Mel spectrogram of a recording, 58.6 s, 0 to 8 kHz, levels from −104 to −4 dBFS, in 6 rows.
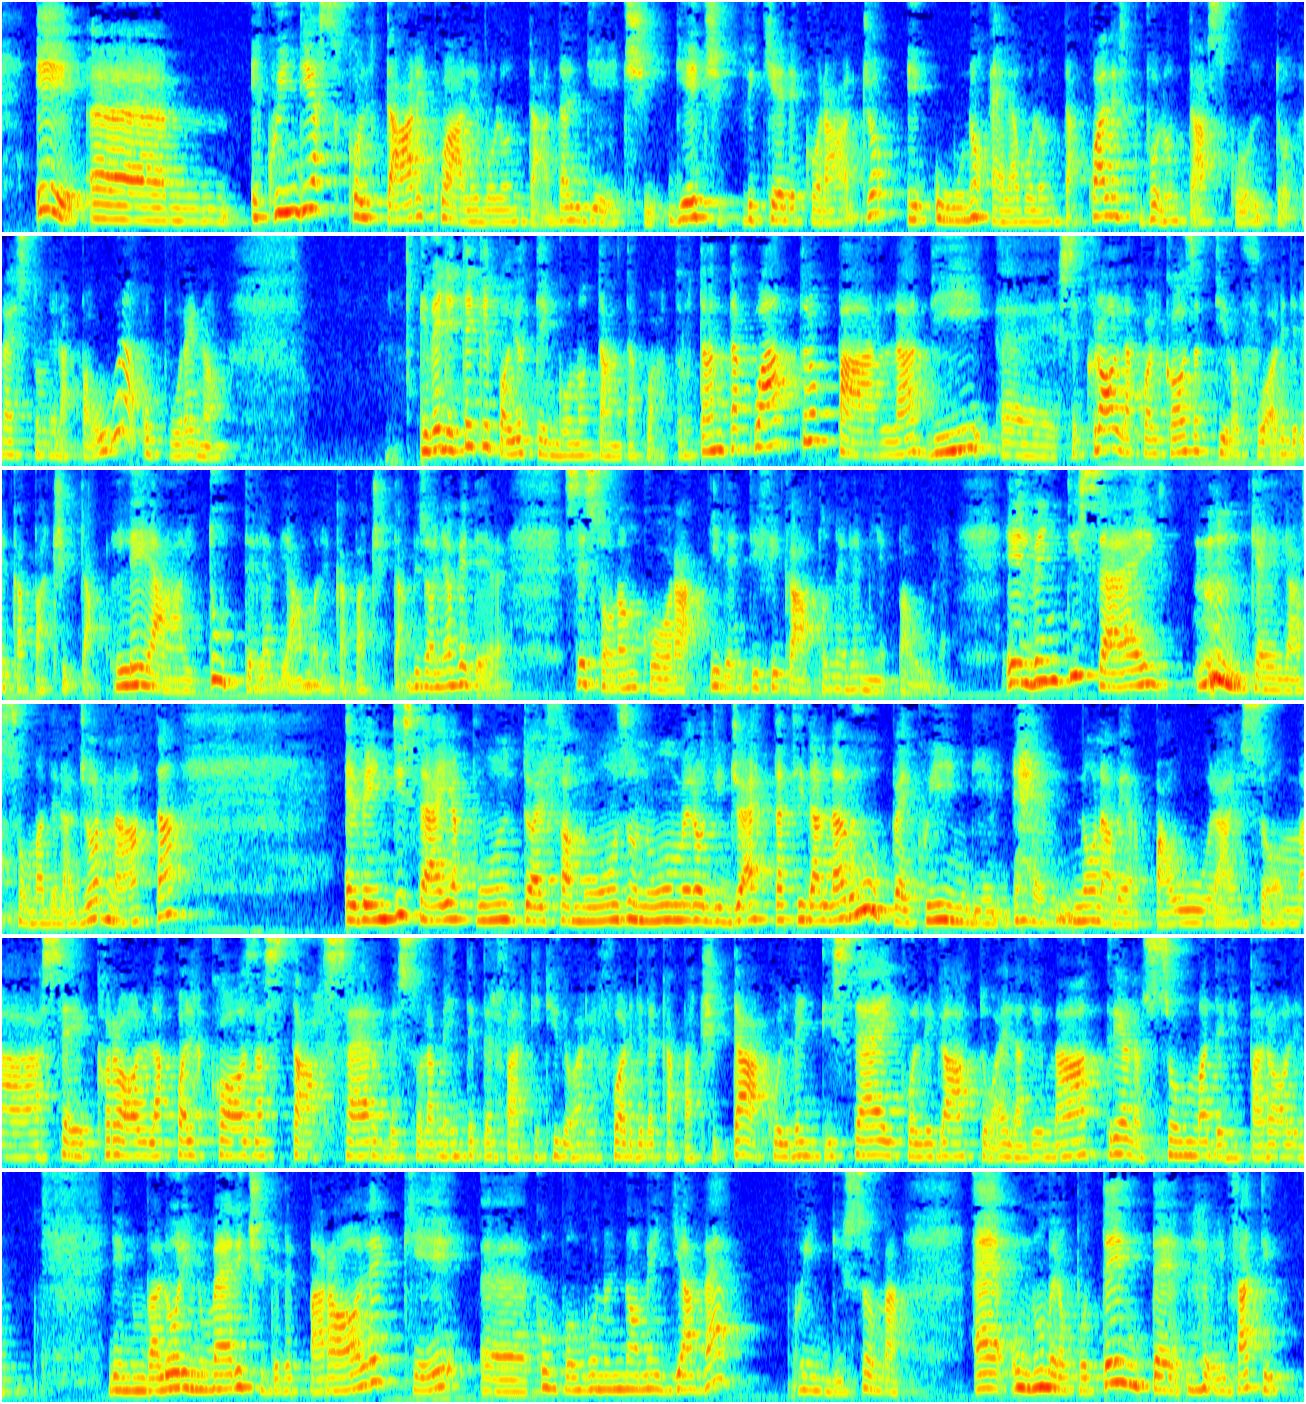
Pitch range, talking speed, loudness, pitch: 160-200 Hz, 125 wpm, -28 LUFS, 180 Hz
